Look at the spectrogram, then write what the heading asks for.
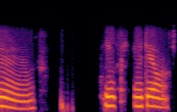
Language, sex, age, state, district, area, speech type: Telugu, male, 18-30, Andhra Pradesh, Bapatla, urban, conversation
